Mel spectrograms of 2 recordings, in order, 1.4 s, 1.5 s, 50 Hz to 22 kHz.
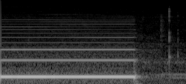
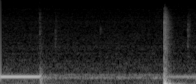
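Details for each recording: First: Harman Kardon PM665 amplifier after removing a solder bridge that was grounding out: clean steady test tone for about a second, matching the good channel; problem solved. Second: Harman Kardon PM665 amplifier, tuner/phono input troubleshooting: a strong steady test tone on the good channel, then the same tone barely audible amid probe clicks on the other; little gain, transistor suspected but tested good.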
